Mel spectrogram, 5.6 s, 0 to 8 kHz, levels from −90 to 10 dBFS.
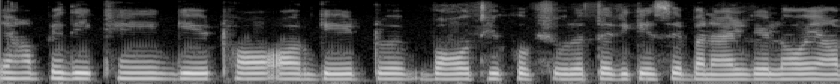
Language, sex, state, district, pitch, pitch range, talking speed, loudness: Bhojpuri, female, Uttar Pradesh, Ghazipur, 190 Hz, 185-195 Hz, 180 wpm, -14 LUFS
